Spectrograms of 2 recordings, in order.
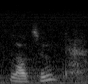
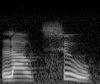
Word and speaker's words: Lao Tzu: Lao Tzu. Lao Tzu.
